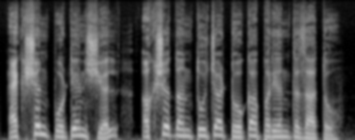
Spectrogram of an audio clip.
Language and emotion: Marathi, neutral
